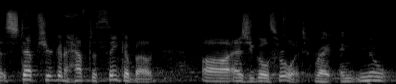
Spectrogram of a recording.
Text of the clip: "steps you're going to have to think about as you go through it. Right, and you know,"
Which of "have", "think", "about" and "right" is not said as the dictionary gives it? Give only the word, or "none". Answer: have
